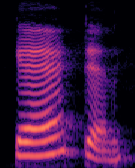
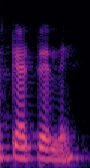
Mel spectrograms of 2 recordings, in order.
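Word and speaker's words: cattle: ক্যাট তারপর এল ই ক্যাটেল এখানে ইর উচ্চারণটা হবে না ক্যাটেলে ক্যাটেল হবে জাস্ট বি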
